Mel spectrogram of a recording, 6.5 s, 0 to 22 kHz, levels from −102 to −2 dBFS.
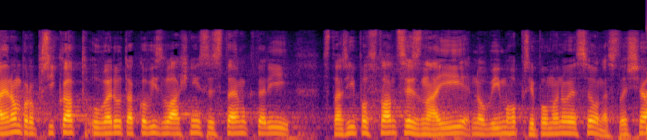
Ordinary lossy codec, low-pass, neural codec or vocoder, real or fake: MP3, 64 kbps; 9.9 kHz; none; real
